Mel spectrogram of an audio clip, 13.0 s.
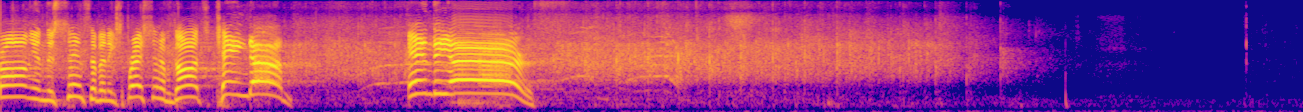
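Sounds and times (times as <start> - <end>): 
speech: 0.0 - 3.1, 4.0 - 5.5
audience applause: 0.0 - 10.4.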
